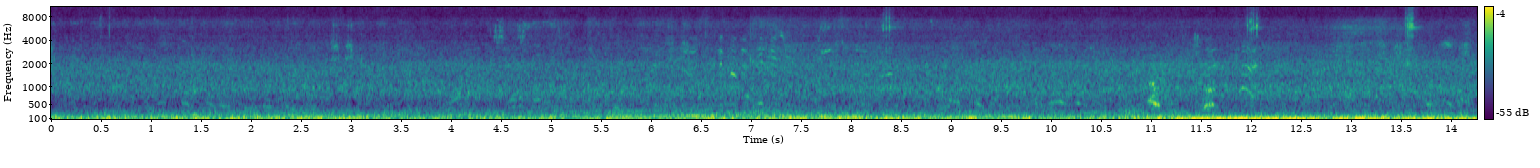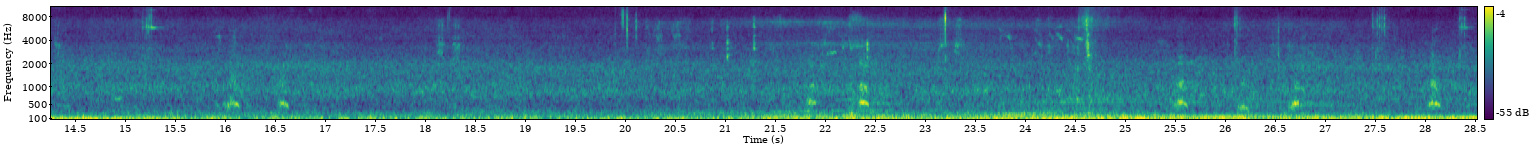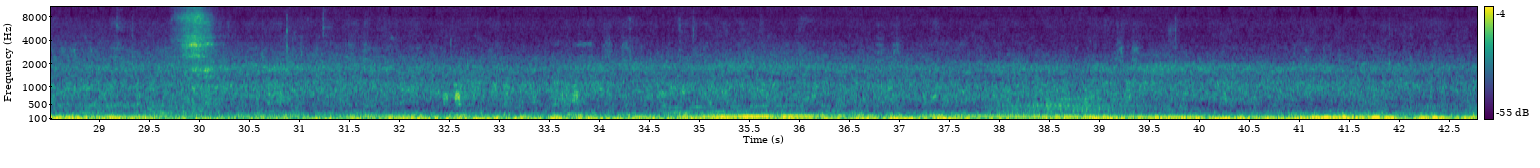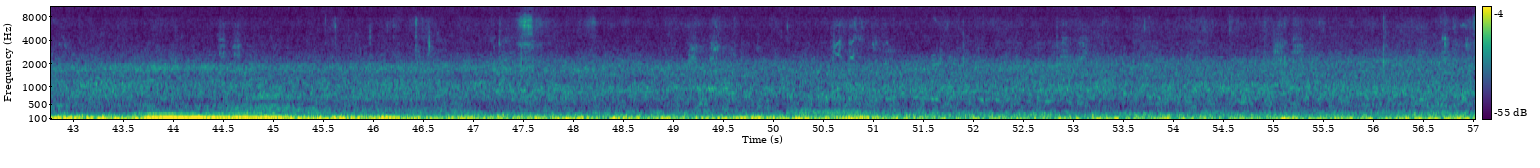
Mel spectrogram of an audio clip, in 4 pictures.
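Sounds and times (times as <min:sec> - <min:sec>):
distant city traffic rumble: 0:00.0 - 0:57.0
vehicles passing: 0:00.0 - 0:57.0.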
